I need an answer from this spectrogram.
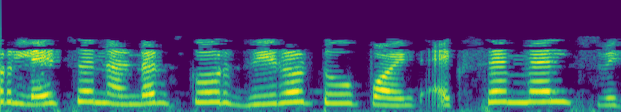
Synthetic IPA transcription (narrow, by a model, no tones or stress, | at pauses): ɾlesenɐɳɖəɾskoːɾd͡ʒiːɾoʈuːpɔjɳʈḛksemelsʋi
